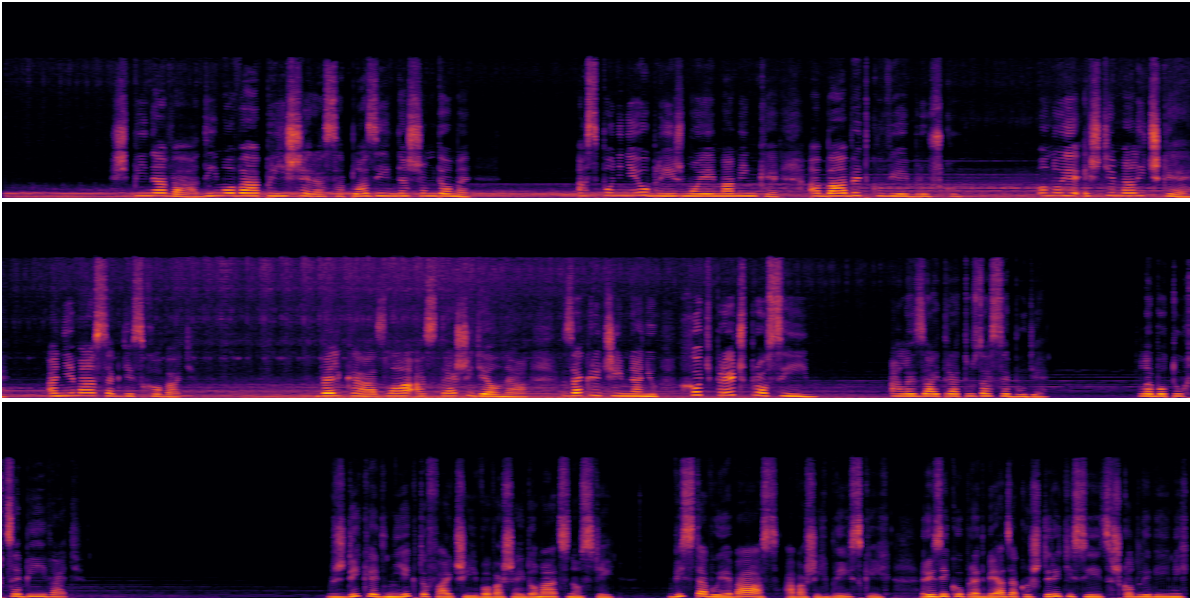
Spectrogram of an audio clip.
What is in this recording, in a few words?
SMOKEFREE WEB COMMERCIAL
